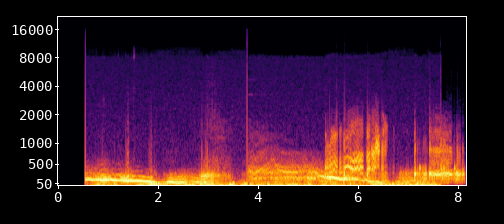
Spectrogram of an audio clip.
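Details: Loud, drawn-out gurgling and rumbling stomach growls with shifting pitch from a high school girl, in an acted scene of sudden hunger at a movie theater and later at home.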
